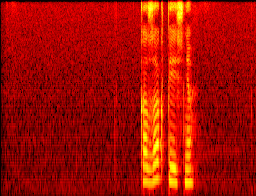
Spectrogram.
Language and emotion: Russian, neutral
